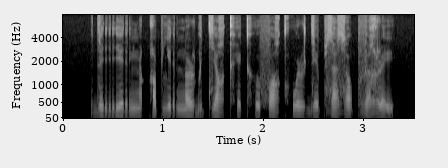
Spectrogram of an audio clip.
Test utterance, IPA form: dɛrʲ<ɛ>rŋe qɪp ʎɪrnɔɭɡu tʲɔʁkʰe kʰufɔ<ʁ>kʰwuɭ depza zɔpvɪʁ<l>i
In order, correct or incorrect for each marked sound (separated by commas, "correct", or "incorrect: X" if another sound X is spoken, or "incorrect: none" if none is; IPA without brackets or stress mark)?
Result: incorrect: e, correct, incorrect: ɭ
